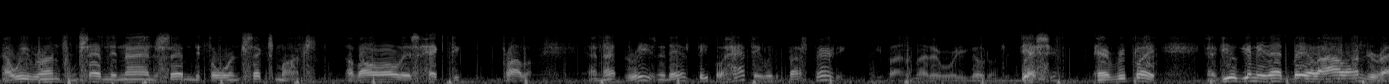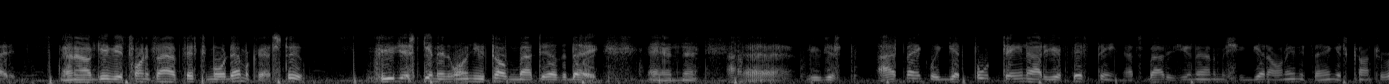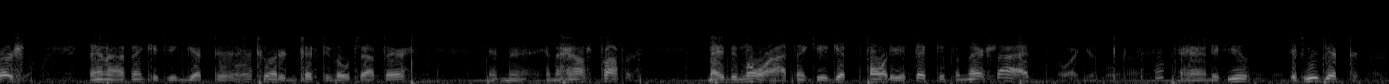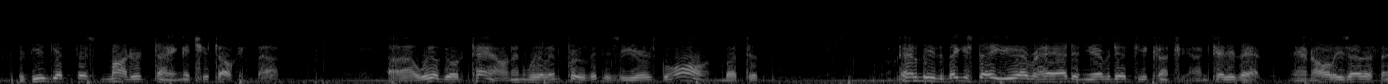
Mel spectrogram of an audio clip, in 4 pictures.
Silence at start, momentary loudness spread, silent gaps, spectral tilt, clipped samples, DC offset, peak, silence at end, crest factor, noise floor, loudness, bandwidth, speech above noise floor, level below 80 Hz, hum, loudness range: 0 s; 17 LU; none; -8 dB/octave; under 0.1%; under 0.1%; -18 dBFS; 0 s; 18 dB; -61 dBFS; -37 LUFS; 8.4 kHz; 24 dB; -58 dBFS; none; 12 LU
